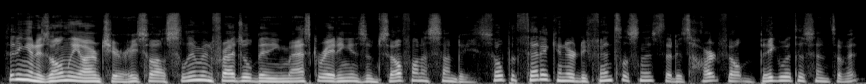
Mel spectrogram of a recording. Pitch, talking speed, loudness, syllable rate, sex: 155 Hz, 235 wpm, -19 LUFS, 6.0 syllables/s, male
